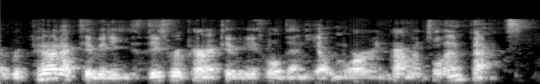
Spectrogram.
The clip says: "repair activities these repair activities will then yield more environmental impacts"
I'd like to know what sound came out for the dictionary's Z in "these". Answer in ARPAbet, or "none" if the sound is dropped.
Z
